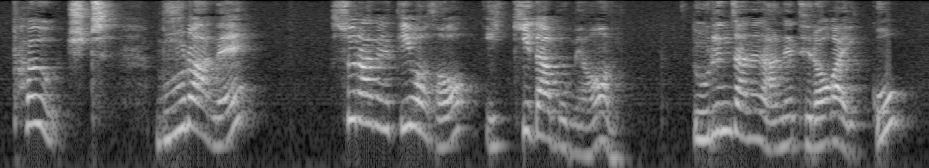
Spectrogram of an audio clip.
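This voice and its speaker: A woman teaching English pronunciation, slowly drawing out model words and coaxing the learner with friendly questions. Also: sits high. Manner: slow, drawn-out model words, repeated for practice. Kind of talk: pronunciation lesson.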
